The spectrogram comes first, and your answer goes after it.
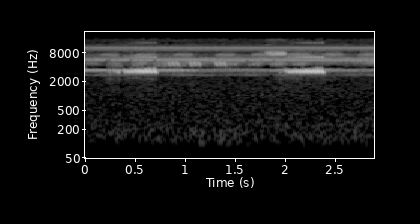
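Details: Crickets calling at night in an enchanted-forest setting: high, thin pulsed trills in two bright bursts, with fainter quick chirps between them over an otherwise quiet background.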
